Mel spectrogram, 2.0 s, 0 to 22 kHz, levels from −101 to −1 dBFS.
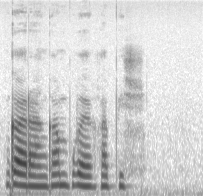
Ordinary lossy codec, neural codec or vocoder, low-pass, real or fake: none; none; none; real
